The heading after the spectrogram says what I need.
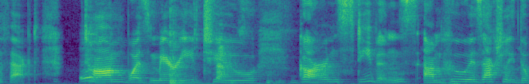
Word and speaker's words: Garn: Her name is Garn Stevens. Can we spell that, please? Garn. Oh. So it's like barn, What but with woman the G.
